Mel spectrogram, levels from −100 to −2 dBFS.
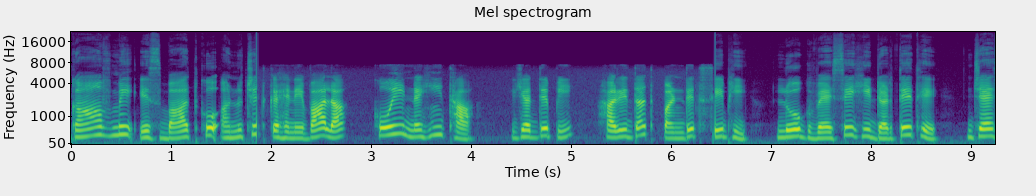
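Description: Just after "में इस बात को", at 1.85 s, a brief gap of about 20 ms opens and the speech turns duller, with nothing above 7.3 kHz, a faint new background noise roughly 45 dB below the voice, and the level barely changing. At 6.44 s the full band returns before "भी लोग वैसे ही". This is likely an input switched to a poorer device, a narrower-band microphone with its own tone and noise, and then switched back.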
